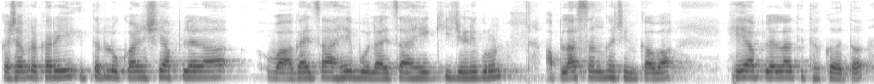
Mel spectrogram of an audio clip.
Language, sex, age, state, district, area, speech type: Marathi, male, 18-30, Maharashtra, Sangli, urban, spontaneous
